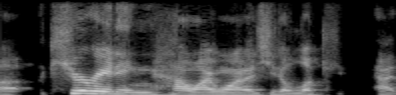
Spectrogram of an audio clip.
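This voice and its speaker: A man speaks at a fairly slow pace. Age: 60s. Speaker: choreographer and dance company director. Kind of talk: interview conversation. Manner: halting, with frequent fillers and restarts.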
